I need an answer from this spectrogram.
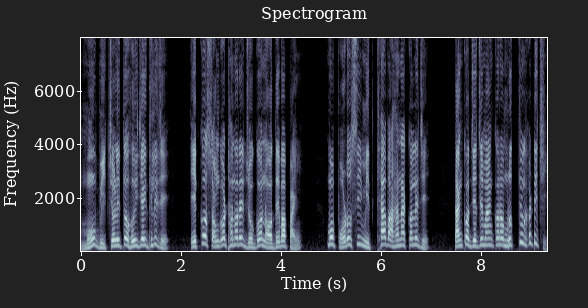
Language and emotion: Odia, disgusted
